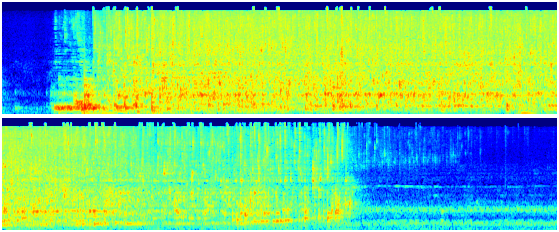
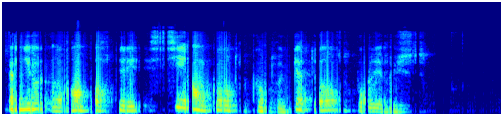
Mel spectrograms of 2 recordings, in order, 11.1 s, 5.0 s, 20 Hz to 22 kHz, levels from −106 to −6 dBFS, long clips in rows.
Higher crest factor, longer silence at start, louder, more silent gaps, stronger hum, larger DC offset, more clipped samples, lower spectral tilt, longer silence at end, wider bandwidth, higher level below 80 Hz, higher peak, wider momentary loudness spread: about the same, 24 dB vs 24 dB; first, 0.55 s vs 0.05 s; first, -25 LUFS vs -50 LUFS; neither; neither; neither; neither; second, -1.5 dB/octave vs -6.5 dB/octave; first, 2 s vs 0.75 s; first, 19 kHz vs 9 kHz; first, -58 dBFS vs -78 dBFS; first, -4 dBFS vs -26 dBFS; about the same, 10 LU vs 9 LU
